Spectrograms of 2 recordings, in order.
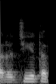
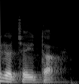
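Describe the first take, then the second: First: रचयिता as "rachi-yeeta"; wrong long ee. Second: रचयिता as "racha-yita"; short i after य in रचयिता; correct short i. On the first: Teacher rejects the long vowel sign, "rachi-yeeta". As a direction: draw an ee into रचयिता. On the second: Teacher corrects the vowel sign, short "yi" in रचयिता. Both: Shown as a demonstration. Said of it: "बड़ी की मात्रा नहीं".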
